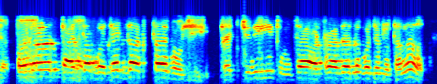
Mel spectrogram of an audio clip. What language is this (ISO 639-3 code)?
mar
